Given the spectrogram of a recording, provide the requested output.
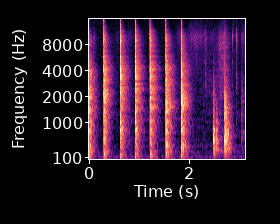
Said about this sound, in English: I can lock that chisel into that layout line and I can start cutting.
